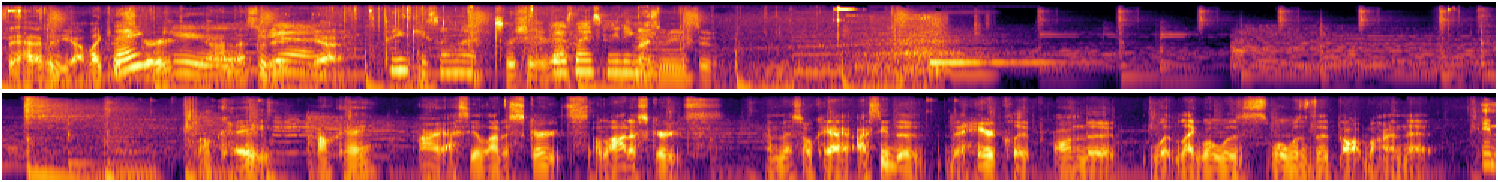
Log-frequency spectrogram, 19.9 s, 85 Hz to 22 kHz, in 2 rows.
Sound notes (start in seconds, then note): 6.0 text dings; 7.2 gentle music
